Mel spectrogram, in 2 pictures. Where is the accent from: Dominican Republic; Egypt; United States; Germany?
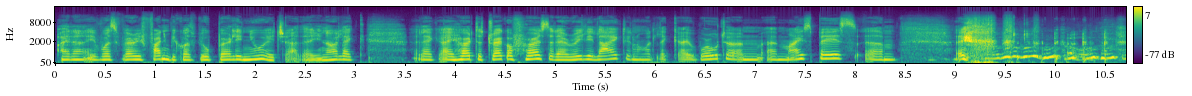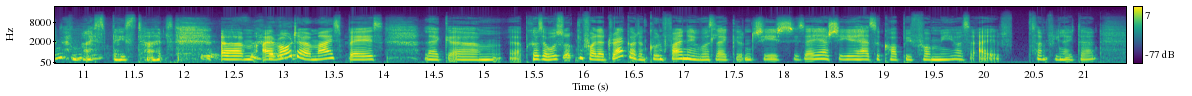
Germany; Heidelberg, Baden-Württemberg; moved away; my hometown in Heidelberg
